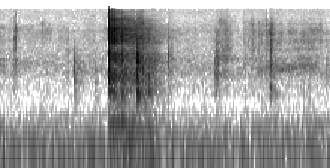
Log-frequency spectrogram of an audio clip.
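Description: Handling noise as a small fabric square and a paper pattern sheet are picked up: one sharp, brief rustle about two-thirds of a second in, then a few faint light ticks.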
